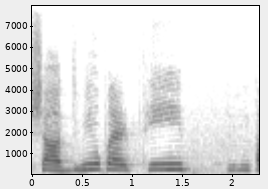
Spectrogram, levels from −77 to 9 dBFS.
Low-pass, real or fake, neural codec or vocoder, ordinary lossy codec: none; fake; codec, 16 kHz, 0.5 kbps, X-Codec, HuBERT features, trained on general audio; none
